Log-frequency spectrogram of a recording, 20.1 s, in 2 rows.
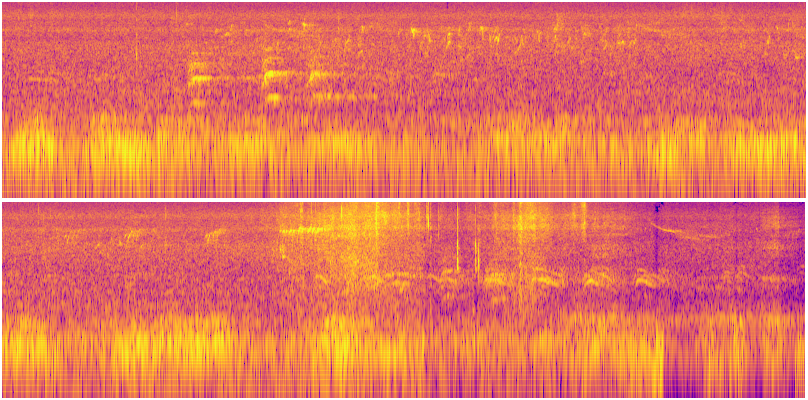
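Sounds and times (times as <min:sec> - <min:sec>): low background rumble: 0:00.0 - 0:20.0
bird high-pitched calls: 0:02.3 - 0:08.3, 0:13.5 - 0:19.2
crow cawing: 0:14.6 - 0:18.3.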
